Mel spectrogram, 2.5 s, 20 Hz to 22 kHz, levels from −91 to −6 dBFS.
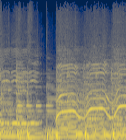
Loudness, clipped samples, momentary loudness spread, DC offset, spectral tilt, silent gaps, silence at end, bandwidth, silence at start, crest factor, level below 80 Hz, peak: -16 LUFS; under 0.1%; 3 LU; under 0.1%; -6.5 dB/octave; none; 0 s; 19.5 kHz; 0 s; 14 dB; -30 dBFS; -2 dBFS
